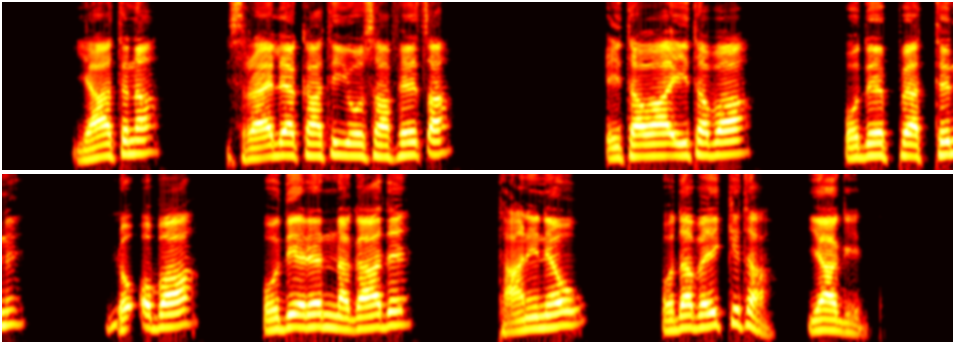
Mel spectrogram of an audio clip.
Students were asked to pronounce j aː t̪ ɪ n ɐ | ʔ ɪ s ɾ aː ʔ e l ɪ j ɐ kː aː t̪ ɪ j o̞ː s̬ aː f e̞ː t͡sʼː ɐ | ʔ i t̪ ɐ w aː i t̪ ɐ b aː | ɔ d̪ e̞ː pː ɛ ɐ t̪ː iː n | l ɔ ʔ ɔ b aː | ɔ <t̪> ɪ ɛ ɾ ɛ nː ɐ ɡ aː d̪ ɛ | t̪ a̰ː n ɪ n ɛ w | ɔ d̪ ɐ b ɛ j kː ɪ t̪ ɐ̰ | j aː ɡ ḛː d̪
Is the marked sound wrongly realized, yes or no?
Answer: yes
